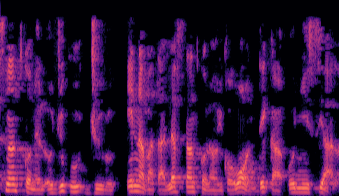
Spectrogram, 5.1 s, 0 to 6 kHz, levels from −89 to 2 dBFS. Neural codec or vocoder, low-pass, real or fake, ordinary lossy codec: none; 5.4 kHz; real; MP3, 32 kbps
